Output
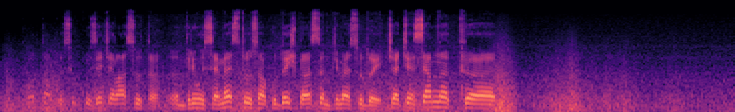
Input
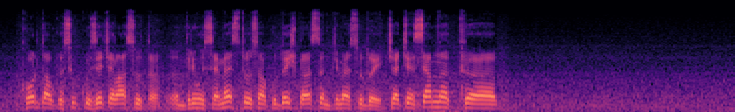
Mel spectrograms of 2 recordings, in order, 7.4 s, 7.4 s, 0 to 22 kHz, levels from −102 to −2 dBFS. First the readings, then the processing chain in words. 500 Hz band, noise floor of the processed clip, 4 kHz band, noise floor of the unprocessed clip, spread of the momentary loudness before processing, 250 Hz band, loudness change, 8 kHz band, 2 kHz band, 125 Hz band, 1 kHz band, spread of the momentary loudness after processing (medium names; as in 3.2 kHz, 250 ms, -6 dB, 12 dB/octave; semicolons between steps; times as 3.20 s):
+0.5 dB, -56 dBFS, +0.5 dB, -59 dBFS, 5 LU, +1.0 dB, +0.5 dB, +1.0 dB, +1.0 dB, +2.5 dB, +0.5 dB, 17 LU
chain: fade-in on the opening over 2.04 s; wind noise 440 Hz -48 dBFS; trim +1.5 dB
